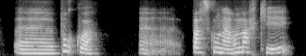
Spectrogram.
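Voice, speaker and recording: A woman speaks with a Flemish accent. Her pitch varies in an ordinary way. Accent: Dutch-speaking Flemish accent in French. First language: Dutch (speaking French). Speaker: parenting coach. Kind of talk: webinar presentation. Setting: online webinar. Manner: halting, many hesitations.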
